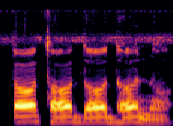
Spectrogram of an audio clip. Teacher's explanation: इनका उच्चारण स्थान दंत होता है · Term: त वर्ण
